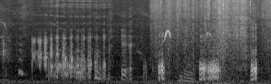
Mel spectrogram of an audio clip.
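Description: Chickens cluck in short, throaty bursts, with a few thin, high peeps from chicks hatching in the nests, over a faint outdoor background and no talking.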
